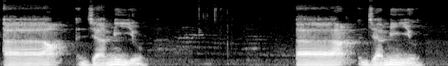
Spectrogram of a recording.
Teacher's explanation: Huruf huruf alif sesudah hamzah diganti dengan hamzah yang berharakat fathah pula dan membacanya dengan suara antara hamzah dengan alif tanpa mad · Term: tashil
